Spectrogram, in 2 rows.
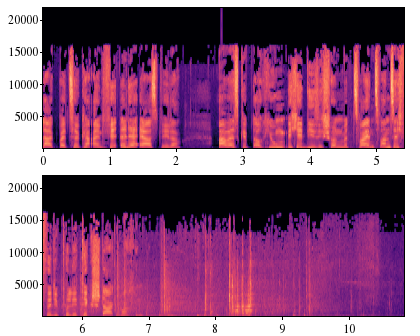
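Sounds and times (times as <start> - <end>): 
speech: 0.0 - 7.1
dull knocks and thuds of heavy council chamber door swinging: 4.5 - 9.9
hinges of heavy city council chamber door creaking: 4.5 - 10.8.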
